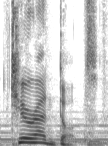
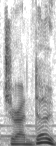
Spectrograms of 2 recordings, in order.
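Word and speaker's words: Turandot: always thought it was tando but in fact it's tand do because it's an Arabic word used in Italian and in fact only in French you wouldn't pronounce the T there we go on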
